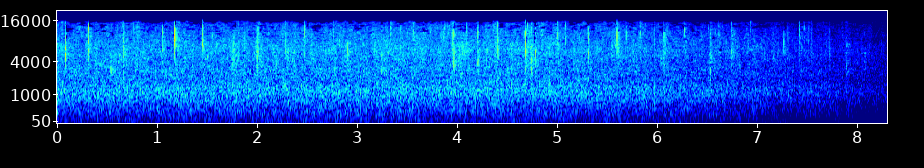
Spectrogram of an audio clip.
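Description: Recorded rain ambience: steady rain with scattered individual drops ticking, fading out over the last two seconds or so.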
